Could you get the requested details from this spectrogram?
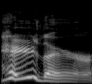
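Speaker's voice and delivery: eerie, unsettling, creepy put-on voice. Wondering about a female character, imitating her with a put-on creepy voice. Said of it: "And her creepy".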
